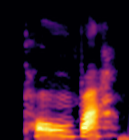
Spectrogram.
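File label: "tou2fa5", Mandarin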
